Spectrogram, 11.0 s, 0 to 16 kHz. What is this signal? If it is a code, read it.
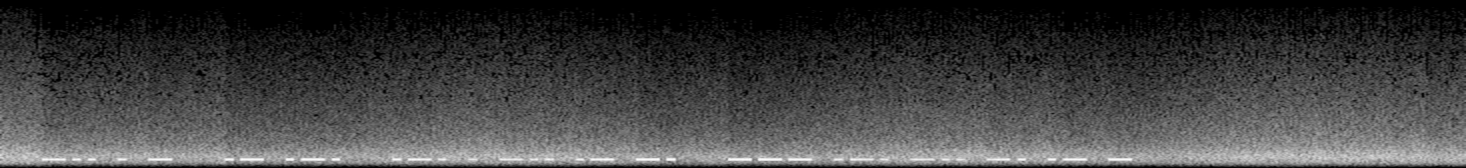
Morse code, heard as a keyed tone, machine-sent, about 21 wpm, 860 Hz, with heavy radio static and a narrow filter. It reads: DET AR REDAN ORDNAT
